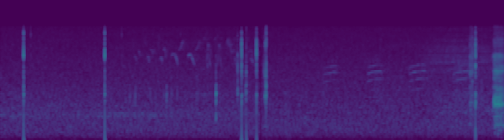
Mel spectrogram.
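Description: Songbirds chirping in woodland, with a short chirp phrase repeated several times in the second half, over a faint steady hiss. A few sharp clicks sound through it, and a brief louder noise comes near the end.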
